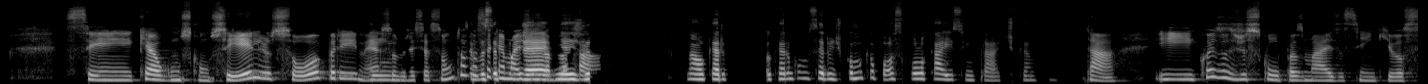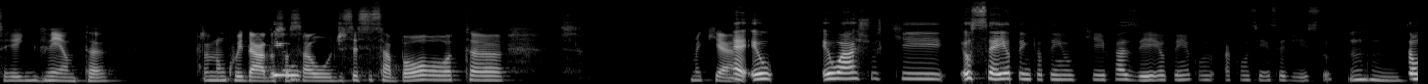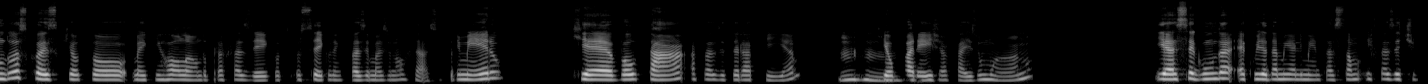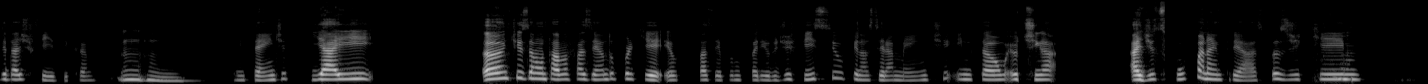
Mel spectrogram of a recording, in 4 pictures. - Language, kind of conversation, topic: Portuguese, advice, Por que você inventa desculpas para não cuidar da sua saúde?
- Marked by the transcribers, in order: tapping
